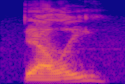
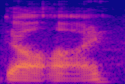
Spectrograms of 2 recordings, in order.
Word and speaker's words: Delhi: and I know the city in India is pronounced Delhi but believe it or not in upstate New York the same spelling and they call it Delhi so office of college relations and advancement and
